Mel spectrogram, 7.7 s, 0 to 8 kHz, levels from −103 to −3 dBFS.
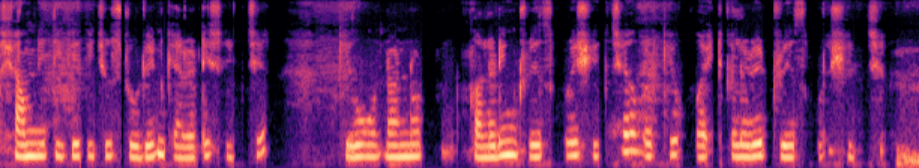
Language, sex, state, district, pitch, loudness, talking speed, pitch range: Bengali, female, West Bengal, Purulia, 220 Hz, -17 LUFS, 155 wpm, 210-235 Hz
